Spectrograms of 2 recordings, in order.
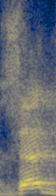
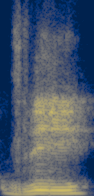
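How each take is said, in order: First: The letter is said the British way, 'zed'. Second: The letter is said the American way, 'zee'.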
